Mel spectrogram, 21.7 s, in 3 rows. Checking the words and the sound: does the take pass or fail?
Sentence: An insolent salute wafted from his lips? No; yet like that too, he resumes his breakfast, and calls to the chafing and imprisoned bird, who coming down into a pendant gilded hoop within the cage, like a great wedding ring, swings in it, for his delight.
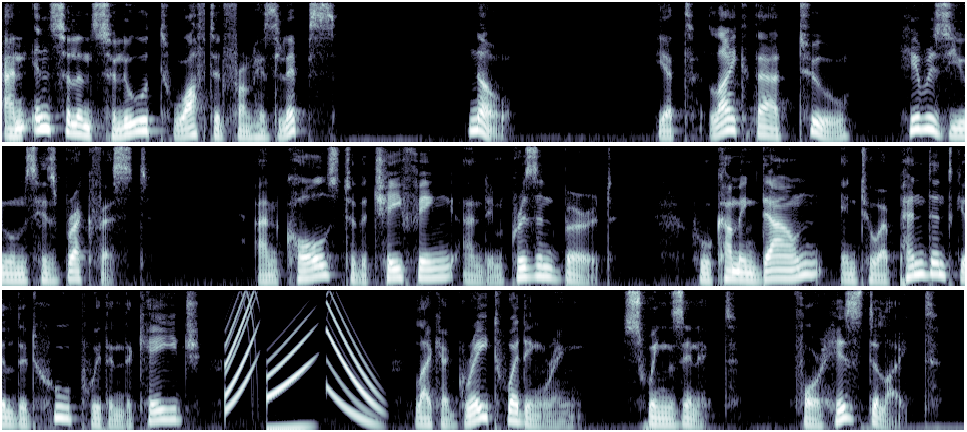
fail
